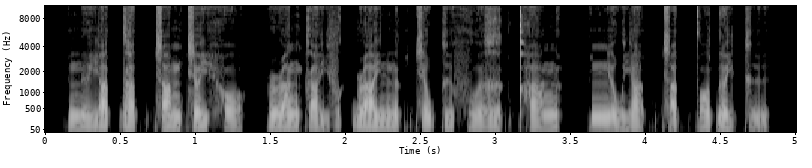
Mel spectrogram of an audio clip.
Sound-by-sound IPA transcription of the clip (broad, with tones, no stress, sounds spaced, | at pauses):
n ɨ˨˩˦ j a˦˥ t̚ ɣ a˨˩ t̚ c a˧˥ m c ə˧ j h ɔ˨˩ | ɹ a˧ ŋ k a˨˩˨ j v ə˦˥ k̚ ɹ a˧ j n ə˨˩ k̚ c ə˧˥ w k ɨ˧ f u˨˩˦ ə̯ ɣ ə˨˩ k̚ t̪ʰ a˧˥ ŋ | ɲ ə˨˩˦ w j a˨˩ t̚ c a˨˩ t̚ t̪ ɔ˧ ɗ ə˧ j k ɨ˨˩˨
